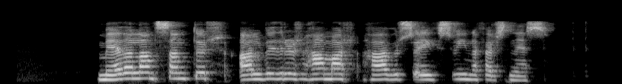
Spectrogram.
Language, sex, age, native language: Icelandic, female, 40-49, Icelandic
